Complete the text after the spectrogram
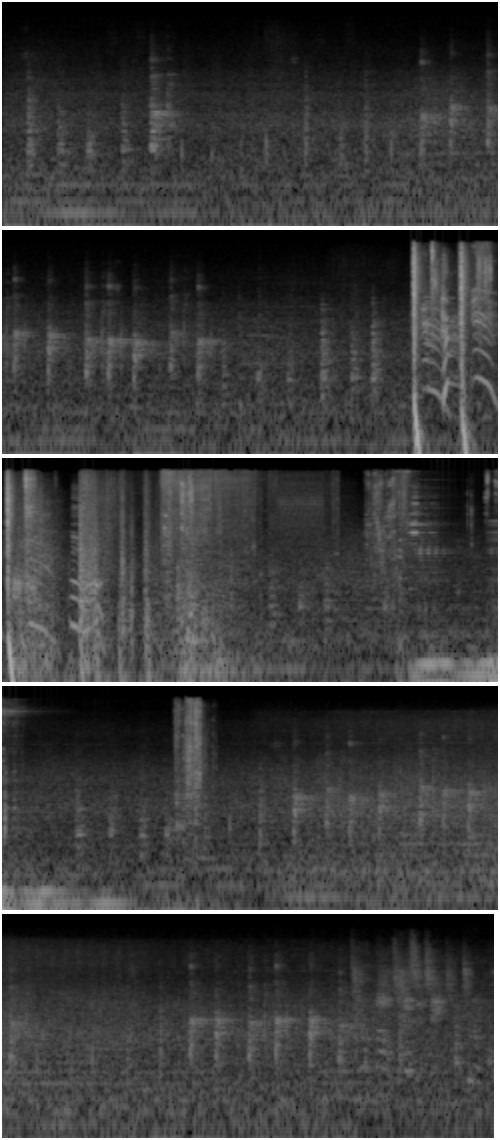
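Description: Footsteps hurry across a metal floor.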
